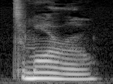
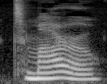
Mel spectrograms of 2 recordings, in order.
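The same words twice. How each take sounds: First: "tomorrow" with a rounded British short o; British "tomorrow", lips rounded on the stressed vowel; British-style pronunciation. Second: "tomorrow" with an open American "ah" in the middle; American "tomorrow", stressed vowel unrounded; American pronunciation. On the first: 美式发音tomorrow. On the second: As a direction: say "tomorrow" the American way, like "tuh-MAH-roh". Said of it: "美式发音". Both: Shown as a demonstration.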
